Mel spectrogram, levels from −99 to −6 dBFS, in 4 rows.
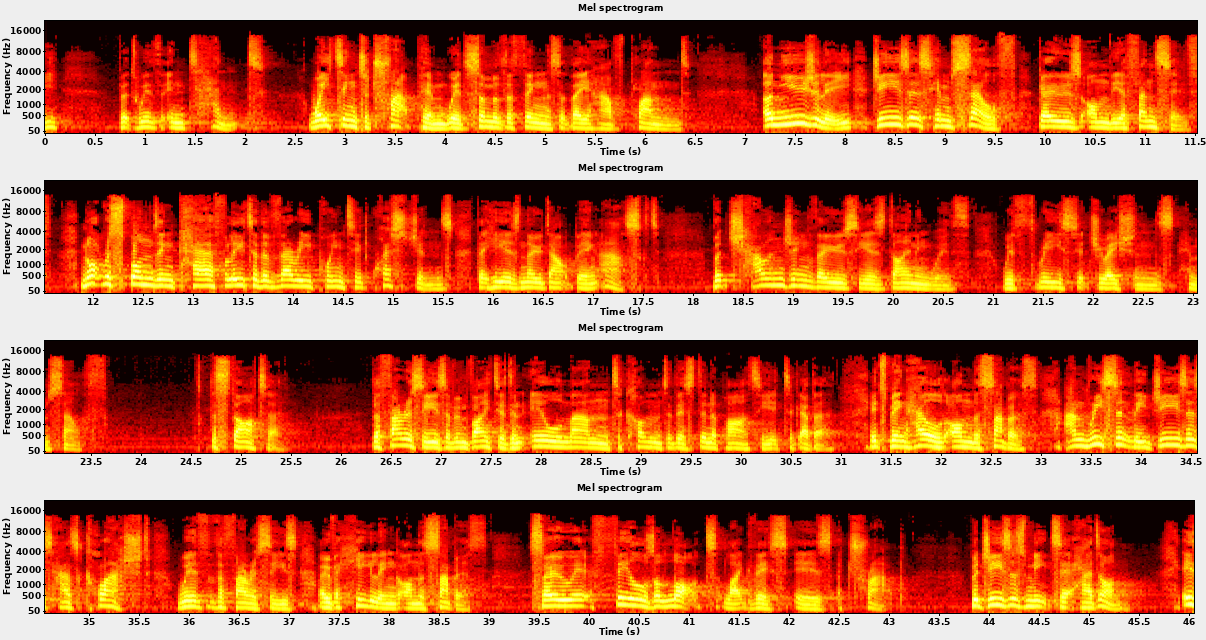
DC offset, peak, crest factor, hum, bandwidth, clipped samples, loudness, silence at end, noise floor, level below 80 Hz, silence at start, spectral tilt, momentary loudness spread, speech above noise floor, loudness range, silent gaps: under 0.1%; -2 dBFS; 18 dB; none; 14 kHz; under 0.1%; -21 LUFS; 0 s; -59 dBFS; -58 dBFS; 0 s; -4.5 dB/octave; 12 LU; 38 dB; 6 LU; none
